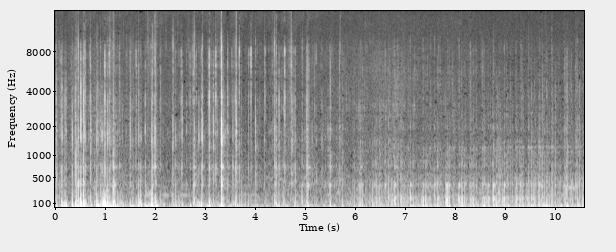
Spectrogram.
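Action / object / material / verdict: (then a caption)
tap / paper cup with plastic lid / paper / none. A large, hollow white paper drink cup with a yellow logo, plastic lid and straw is gripped in both hands and tapped and scratched with fingertips. Quick, irregular soft taps and scratchy rustles sound dull and thuddy, strongest in the first two seconds, then settle into a quieter, steady patter.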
